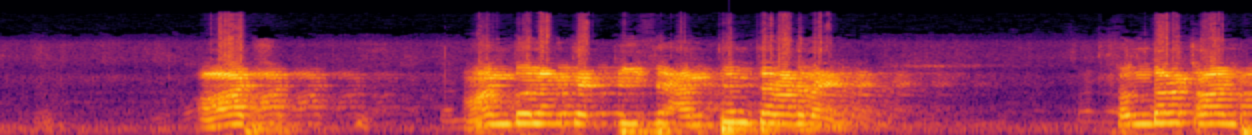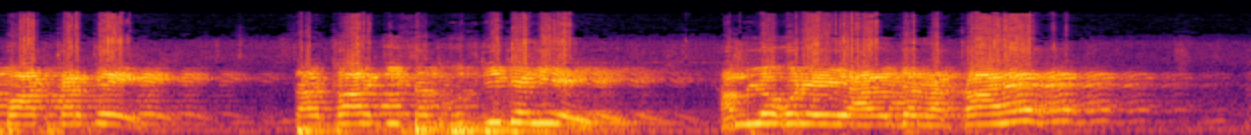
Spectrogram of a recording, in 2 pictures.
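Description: A man sings a devotional song through a loudspeaker, in phrases with short pauses.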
